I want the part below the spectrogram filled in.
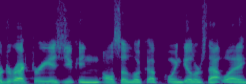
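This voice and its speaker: A man speaks with an Appalachian accent. His pitch varies in an ordinary way. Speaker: coin dealer. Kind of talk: live stream chat and auction. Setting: live video stream from coin shop.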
